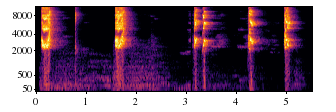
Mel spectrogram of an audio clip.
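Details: Lovebird, a fighter type kept by hobbyists, used to stimulate other lovebirds to sing; loud harsh broadband chirps repeated irregularly, roughly six bursts with short gaps, in a quiet room.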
